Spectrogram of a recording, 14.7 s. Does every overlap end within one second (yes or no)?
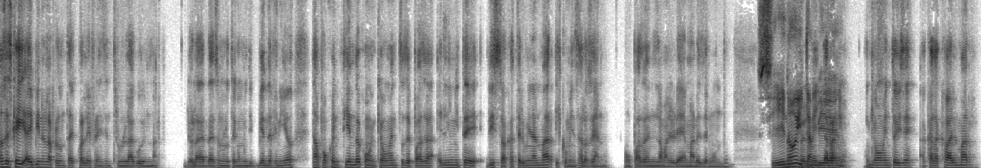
no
